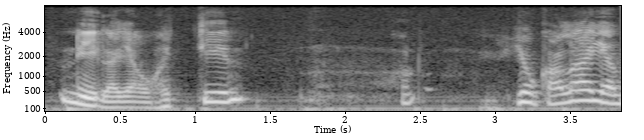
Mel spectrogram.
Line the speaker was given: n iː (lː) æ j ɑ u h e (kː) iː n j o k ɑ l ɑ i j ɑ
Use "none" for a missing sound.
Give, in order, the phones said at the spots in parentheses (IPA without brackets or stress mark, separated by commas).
lː, tː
